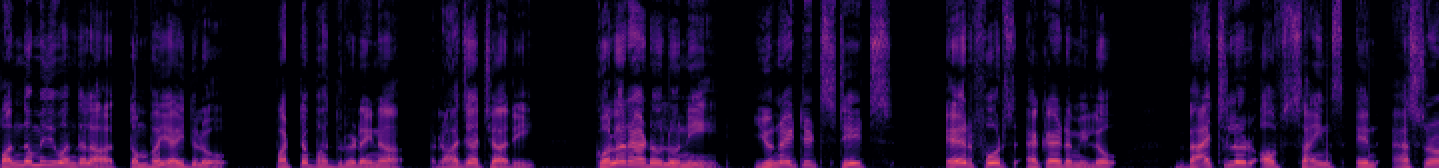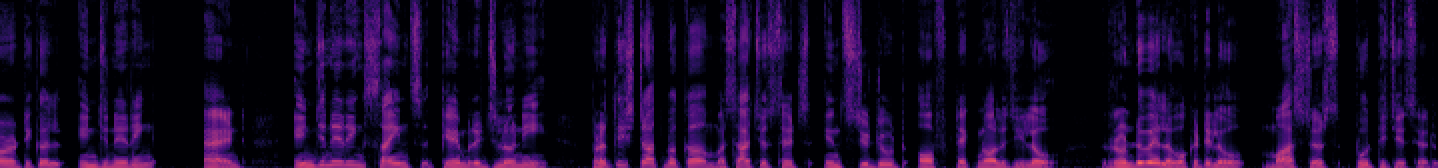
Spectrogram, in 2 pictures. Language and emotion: Telugu, neutral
